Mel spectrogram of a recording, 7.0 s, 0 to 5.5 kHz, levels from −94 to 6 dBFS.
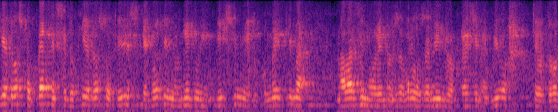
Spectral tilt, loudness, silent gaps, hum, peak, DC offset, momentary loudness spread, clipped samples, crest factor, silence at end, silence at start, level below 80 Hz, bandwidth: -6.5 dB/octave; -25 LUFS; none; none; -4 dBFS; under 0.1%; 10 LU; under 0.1%; 22 dB; 0 s; 0 s; -56 dBFS; 5.4 kHz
